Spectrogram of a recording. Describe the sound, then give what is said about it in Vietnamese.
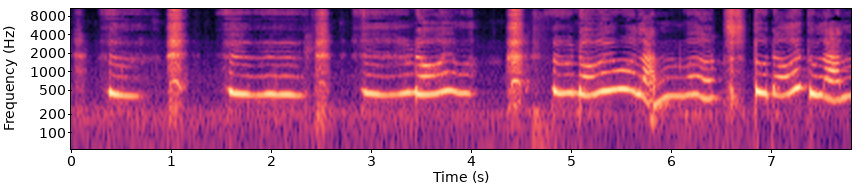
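Eerie moaning and crying from a voice imitating a ghostly wail: a series of wavering, whimpering sobs with sharp gasping breaths between them, loud and alone. “Cái sau đó tự nhiên bạn nghe tiếng rên, tiếng khóc.”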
